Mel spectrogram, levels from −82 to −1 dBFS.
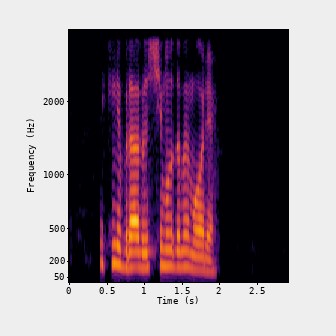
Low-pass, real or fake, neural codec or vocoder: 3.6 kHz; fake; autoencoder, 48 kHz, 32 numbers a frame, DAC-VAE, trained on Japanese speech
